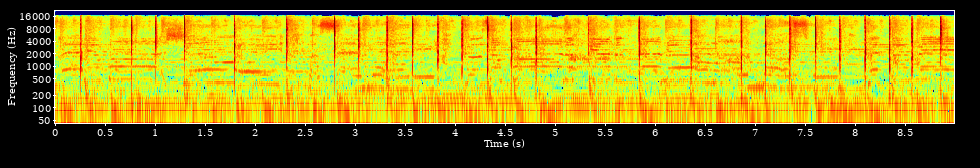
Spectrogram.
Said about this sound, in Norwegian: Da må du klappe I takt til denne sangen her. Klapp foran kamera.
